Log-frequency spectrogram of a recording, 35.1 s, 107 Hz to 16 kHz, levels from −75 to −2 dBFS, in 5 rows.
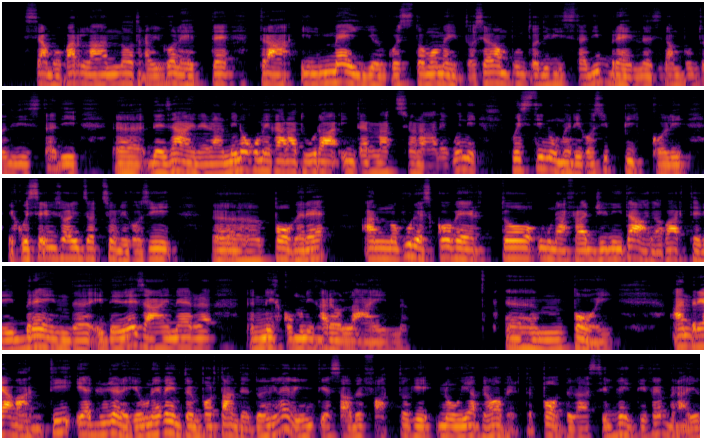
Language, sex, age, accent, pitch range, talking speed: Italian, male, 20-39, native, 100-115 Hz, 140 wpm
